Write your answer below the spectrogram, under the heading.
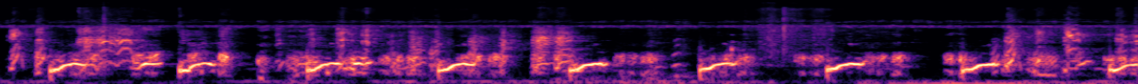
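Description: A waterhen gives a fast run of short, upslurred croaking notes, about two or three each second, over a rough, scratchy background.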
